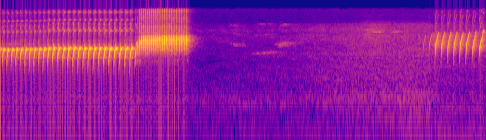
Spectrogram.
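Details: Belgian canary song, played for training a silent canary to sing: a fast, even rolling trill held for over a second, then a higher, denser buzzing tour, a short pause, and a new rapid high trill starting.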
